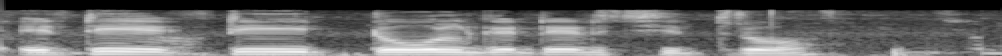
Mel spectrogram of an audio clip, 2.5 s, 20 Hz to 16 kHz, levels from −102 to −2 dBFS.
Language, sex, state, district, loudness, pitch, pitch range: Bengali, male, West Bengal, Alipurduar, -13 LUFS, 155 Hz, 145-165 Hz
